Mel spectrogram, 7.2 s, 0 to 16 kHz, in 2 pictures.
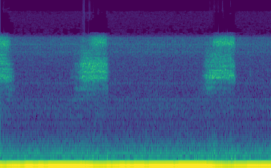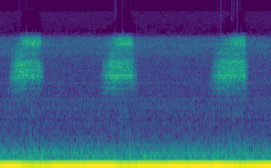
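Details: Barn owl owlets at a nest give harsh, breathy hisses in bursts every second or two over a steady low rumble, as an adult delivers a rabbit at 9:57 pm on 18 May 2015.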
